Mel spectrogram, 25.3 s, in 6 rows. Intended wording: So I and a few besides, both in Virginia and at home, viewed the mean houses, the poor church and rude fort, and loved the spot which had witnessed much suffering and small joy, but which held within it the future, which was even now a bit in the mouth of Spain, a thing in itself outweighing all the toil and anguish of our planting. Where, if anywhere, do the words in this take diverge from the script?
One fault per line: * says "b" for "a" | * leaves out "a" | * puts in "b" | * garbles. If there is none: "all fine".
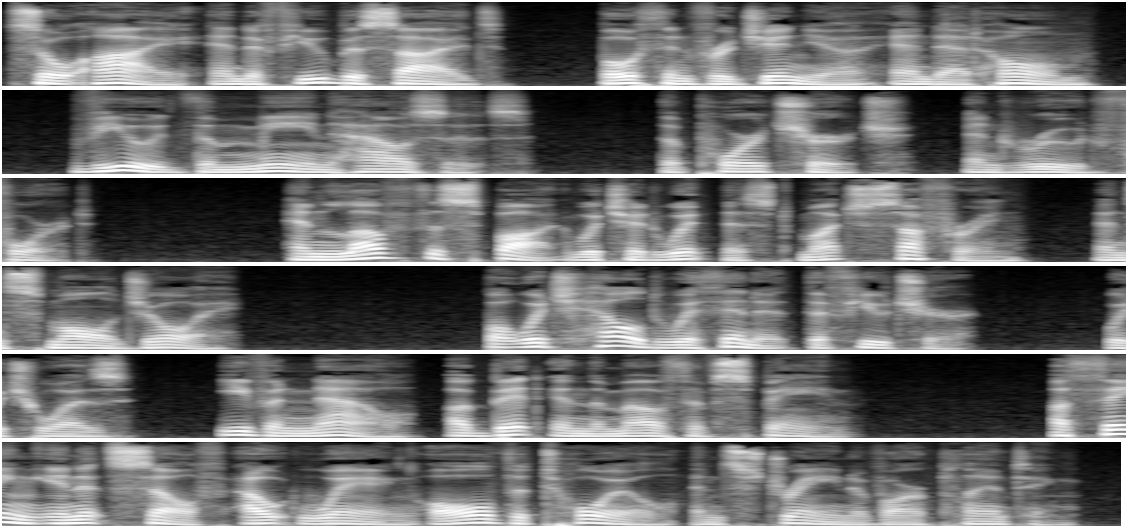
* says "strain" for "anguish"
